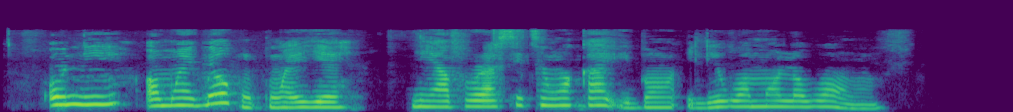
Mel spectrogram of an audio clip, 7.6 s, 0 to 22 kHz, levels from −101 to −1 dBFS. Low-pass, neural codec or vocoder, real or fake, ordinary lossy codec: 7.2 kHz; none; real; AAC, 32 kbps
